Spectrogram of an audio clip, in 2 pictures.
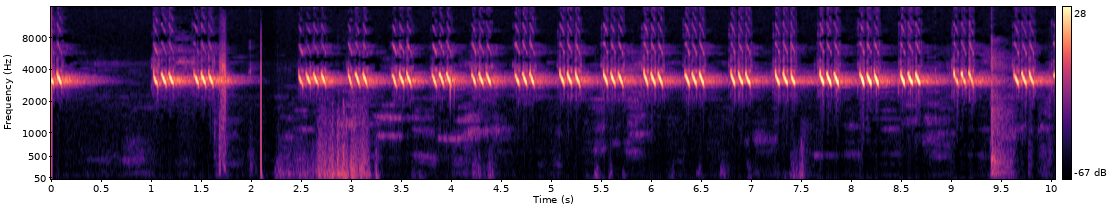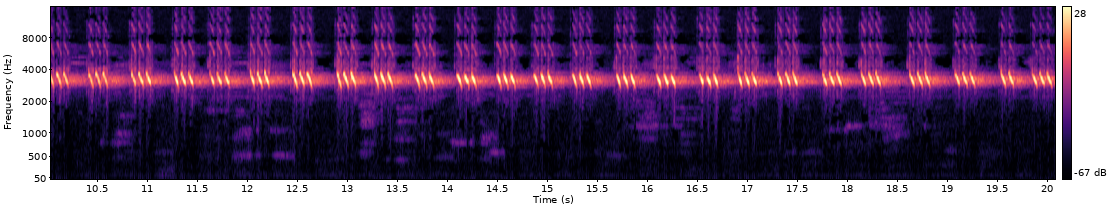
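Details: Cricket singing loudly at close range. After a brief opening chirp and a few handling clicks and thumps, a long run of rapid, high pulsed chirps follows, evenly spaced at roughly two to three per second and unbroken to the end.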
